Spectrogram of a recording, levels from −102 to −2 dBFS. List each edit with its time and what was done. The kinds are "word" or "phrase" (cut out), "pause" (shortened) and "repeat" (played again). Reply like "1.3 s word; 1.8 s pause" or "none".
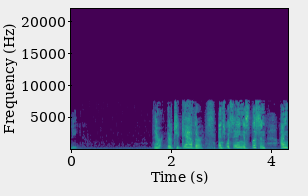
1.9 s word; 3.2 s word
